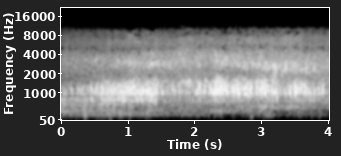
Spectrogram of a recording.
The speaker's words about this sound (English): Tonight's wisdom is listening to this ocean.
